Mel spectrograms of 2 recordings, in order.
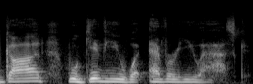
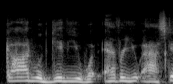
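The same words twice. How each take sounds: First: Hushed, almost a whisper; whispered faith. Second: Said in the usual way. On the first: Shown as a demonstration. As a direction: breathe it like a secret.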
